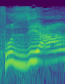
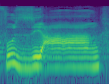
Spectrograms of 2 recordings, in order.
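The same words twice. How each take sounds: First: The two ain sounds merge into one. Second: The ain sounds are overdone and catch haltingly. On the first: "dia mungkin boleh jadi macam satu ain je" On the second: "kadang-kadang dia jadi terlebih"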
